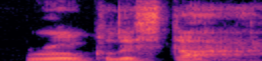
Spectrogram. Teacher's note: Extend that a sound a little bit, about 1.5 beats. So you don't double the length of the a, you extend it.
